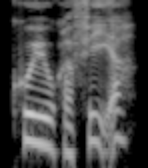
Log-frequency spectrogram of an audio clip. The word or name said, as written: koreografere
